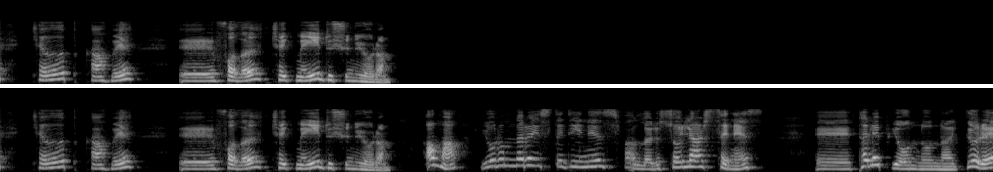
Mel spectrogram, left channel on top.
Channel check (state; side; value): drops out; left; at 4.0 s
